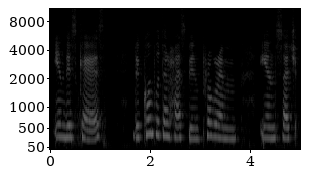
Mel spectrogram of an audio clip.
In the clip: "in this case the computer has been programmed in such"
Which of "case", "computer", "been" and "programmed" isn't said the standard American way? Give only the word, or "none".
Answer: programmed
